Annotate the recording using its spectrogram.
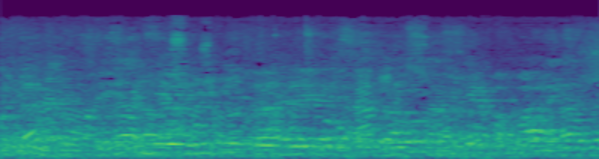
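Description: Game checkers click softly as they are moved on a board.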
